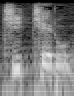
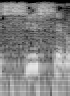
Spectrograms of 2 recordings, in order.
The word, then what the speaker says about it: Cícero: Devia se pronunciar Cícero, né? Mas como nós falamos aqui Cícero, eu vou ficar falando Cícero.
